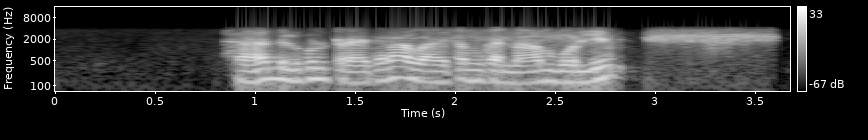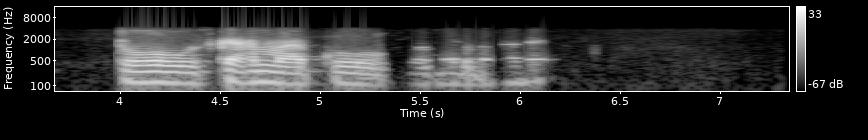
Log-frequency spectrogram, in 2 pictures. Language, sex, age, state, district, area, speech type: Urdu, male, 30-45, Delhi, North East Delhi, urban, conversation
